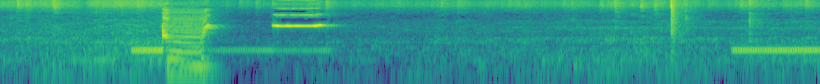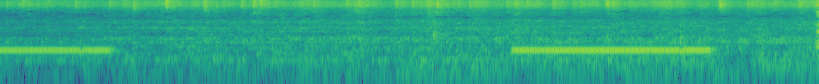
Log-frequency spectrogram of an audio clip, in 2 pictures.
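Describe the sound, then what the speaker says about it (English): A telephone line gives a burst of dialing tones, then a steady tone sounds in long, evenly spaced pulses, like a ringback pattern, with a faint hiss of line noise between them. "Usually don't hear a dial tone"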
